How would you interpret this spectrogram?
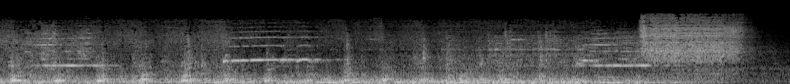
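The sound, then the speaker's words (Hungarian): A train rolls steadily along the rails with a loud rumble and rhythmic clatter, thin metallic wheel squeals rising now and then, and a burst of hissing air near the end before it cuts off. “Virítós kartonpongyolában várt a vonatnál.”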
